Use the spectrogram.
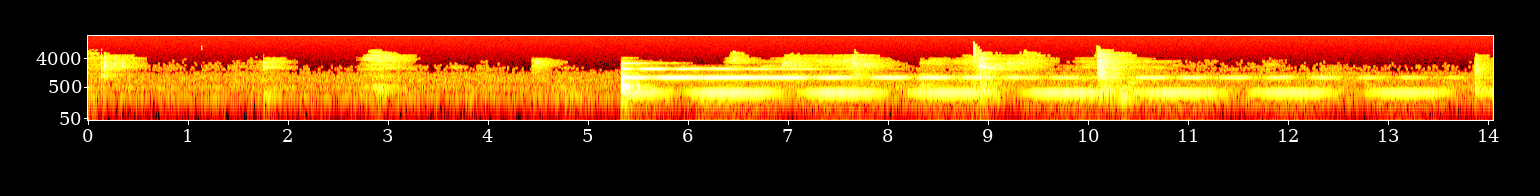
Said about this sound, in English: Can folks online hear the bell? Great, okay.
